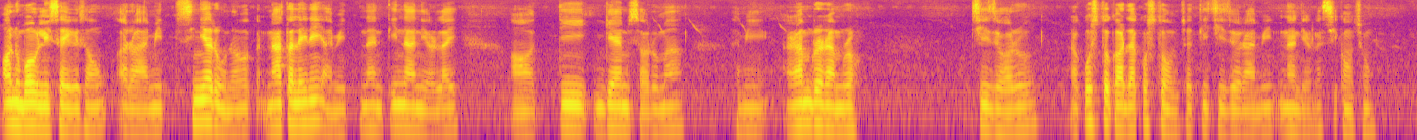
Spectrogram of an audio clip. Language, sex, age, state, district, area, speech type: Nepali, male, 18-30, West Bengal, Kalimpong, rural, spontaneous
